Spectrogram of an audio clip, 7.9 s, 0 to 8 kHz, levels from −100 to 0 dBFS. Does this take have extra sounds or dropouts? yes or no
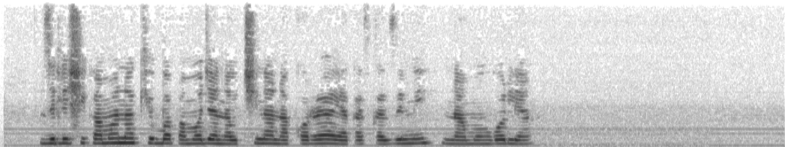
no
